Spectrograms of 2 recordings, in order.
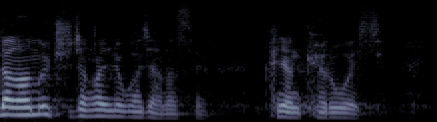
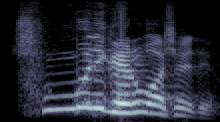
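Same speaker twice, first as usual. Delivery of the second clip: emphatic, repeated, much louder and higher.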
